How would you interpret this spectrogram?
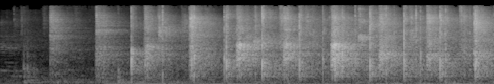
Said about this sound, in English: Only the people that care to clap.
